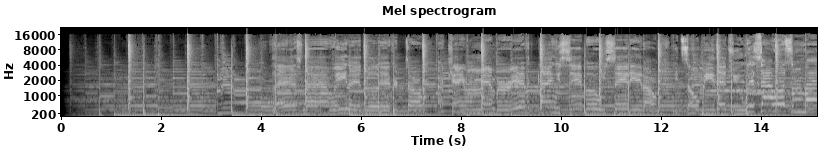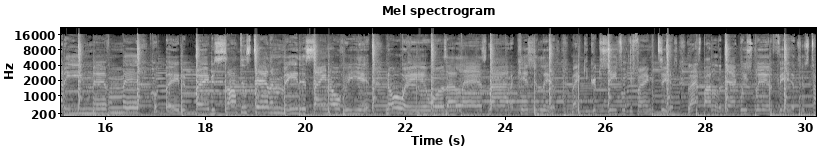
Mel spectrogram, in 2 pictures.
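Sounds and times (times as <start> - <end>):
funk refix bassline at 102 BPM: 0.2 - 30.2.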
